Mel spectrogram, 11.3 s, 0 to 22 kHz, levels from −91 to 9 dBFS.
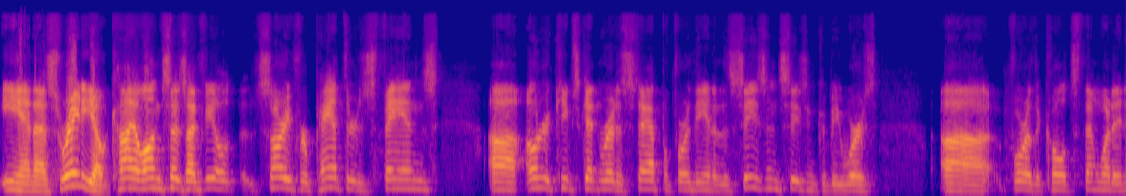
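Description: From 0.67 to 0.95 s the speech peaks flatten and crackle harshly, by about 6 dB over full scale, likely microphone overload with the converter clipping the tops, unlike codec distortion. At 1.02 s the level drops abruptly by about 4 dB, background included, likely the microphone volume being stepped down in one jump, not a gradual fade. Milder clipping, about 2 dB over, returns from 1.25 to 1.5 s before "says I", and after "says I" at 2.04 s a second step cuts the level about 5 dB before "sorry for".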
